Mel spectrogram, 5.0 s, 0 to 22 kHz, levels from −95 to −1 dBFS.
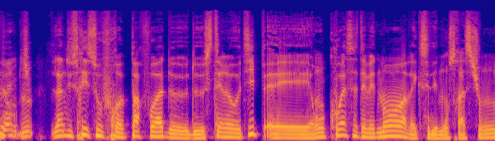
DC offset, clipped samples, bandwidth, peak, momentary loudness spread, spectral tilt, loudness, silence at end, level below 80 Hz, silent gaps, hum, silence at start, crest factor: under 0.1%; under 0.1%; 16.5 kHz; -4 dBFS; 4 LU; -6 dB/octave; -19 LUFS; 0 s; -46 dBFS; none; none; 0 s; 14 dB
